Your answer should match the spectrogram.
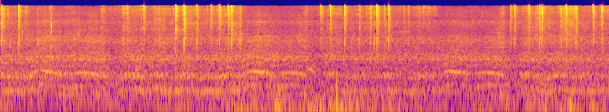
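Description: Truck-mounted borewell drilling rig running, its engine giving a steady drone with irregular clicks and a few louder knocks about halfway through and near the end.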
